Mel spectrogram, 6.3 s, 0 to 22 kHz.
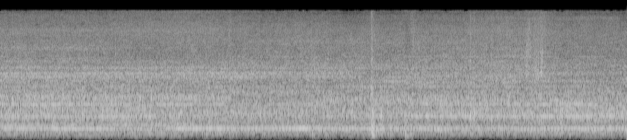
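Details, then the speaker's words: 1995 Hoover Turbopower 3 vacuum cleaner: steady high motor whine with a thin squeaky tone throughout; runs strongly but something squeaks. "and as you can hear that squeaky there um but yeah it runs very well actually"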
